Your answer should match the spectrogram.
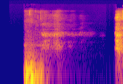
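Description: A single short, breathy rush of air starting suddenly about half a second in and fading out within a second.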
